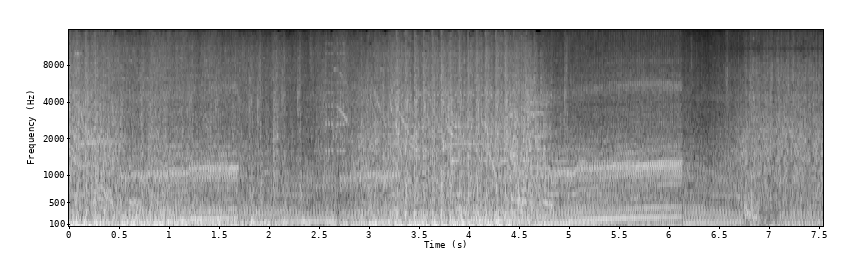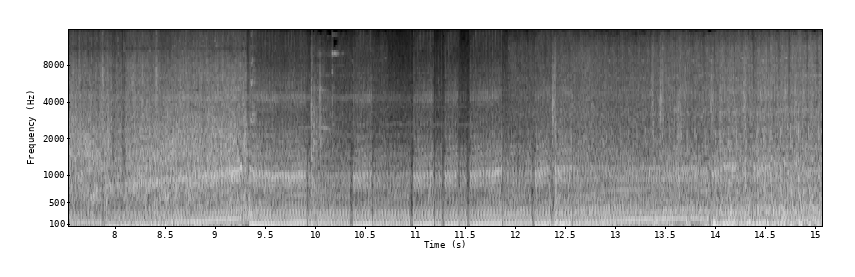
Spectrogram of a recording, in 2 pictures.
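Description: Tyres crunch and skid on dirt and gravel.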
